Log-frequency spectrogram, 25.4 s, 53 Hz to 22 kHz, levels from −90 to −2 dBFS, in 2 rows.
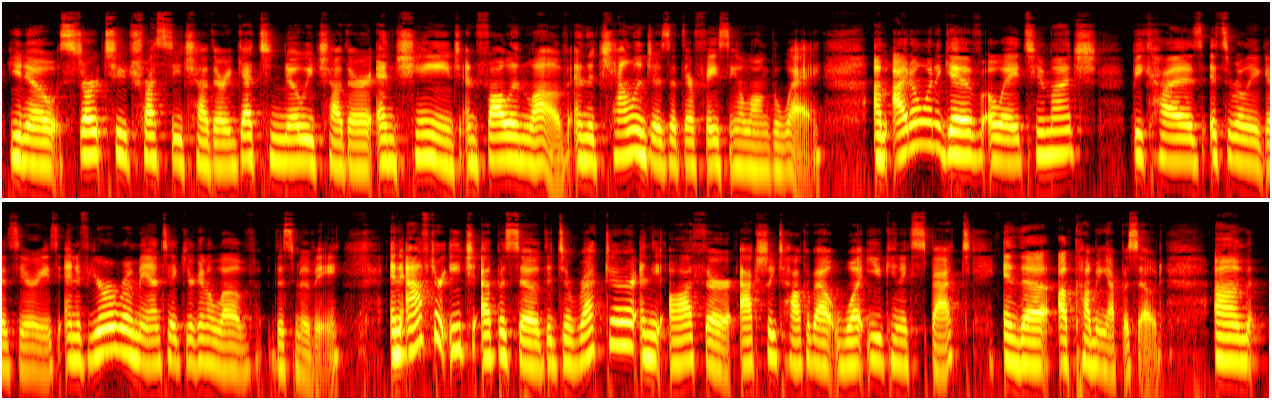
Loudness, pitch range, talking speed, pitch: -21 LUFS, 155-190 Hz, 180 wpm, 170 Hz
